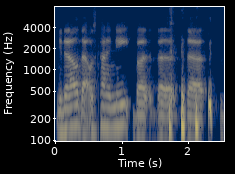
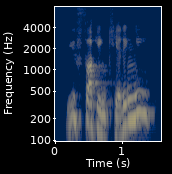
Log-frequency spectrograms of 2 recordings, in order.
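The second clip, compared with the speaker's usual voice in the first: play-acted, high, incredulous, laughing through the words; 7 semitones higher, 3 dB quieter than usual. Retelling own reaction to a silly plot twist: retelling a disbelieving laugh. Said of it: "It was laughing like".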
